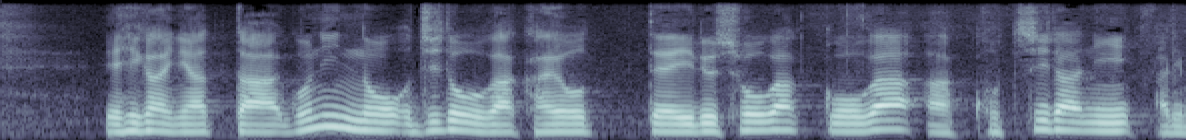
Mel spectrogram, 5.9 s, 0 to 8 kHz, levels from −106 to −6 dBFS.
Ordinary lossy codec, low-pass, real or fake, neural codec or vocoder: none; 7.2 kHz; real; none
